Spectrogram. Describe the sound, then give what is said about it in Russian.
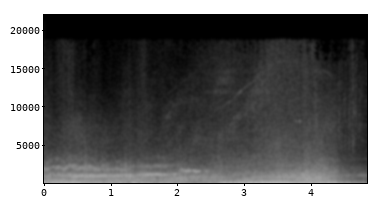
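Cars drive away with loud engine roar and squealing tires, a continuous rush of sound that fades near the end. “Машины уезжают.”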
